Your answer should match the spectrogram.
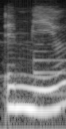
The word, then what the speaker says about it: Emile: I call him Emile because in French it rhymes. Emile le crocodile.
